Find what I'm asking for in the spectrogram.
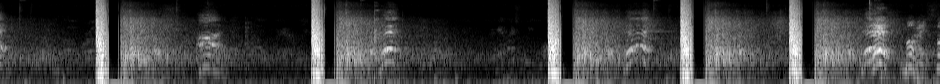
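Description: A rifle fires at targets of shrinking size from a tank-trap shooting position during a team match. Five loud, sharp shots ring out at irregular intervals, with quieter voices talking in between.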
